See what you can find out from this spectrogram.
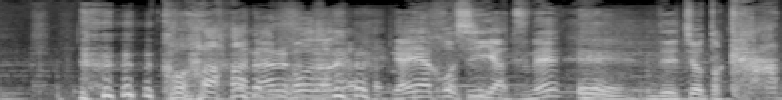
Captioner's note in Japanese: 笑い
